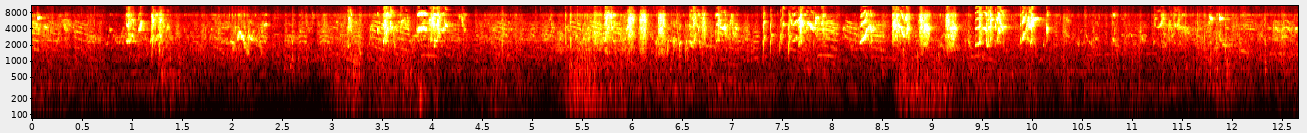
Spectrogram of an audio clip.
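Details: Colony of pet budgerigars eating green leaves, giving dense overlapping high chirps and chatter, bursts of rapid notes with short quieter pauses and some rustling or wing sounds.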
